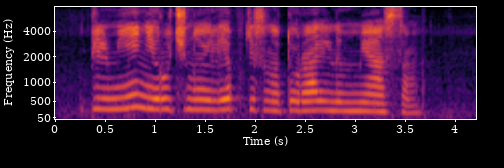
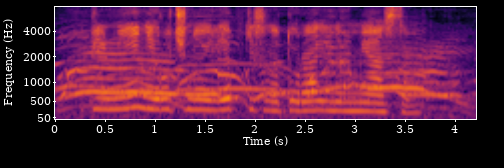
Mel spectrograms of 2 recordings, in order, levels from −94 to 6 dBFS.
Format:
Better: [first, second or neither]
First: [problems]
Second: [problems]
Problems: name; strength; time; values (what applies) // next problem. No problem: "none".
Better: first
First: none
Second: background sound (Cheering); 4 dB below the speech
